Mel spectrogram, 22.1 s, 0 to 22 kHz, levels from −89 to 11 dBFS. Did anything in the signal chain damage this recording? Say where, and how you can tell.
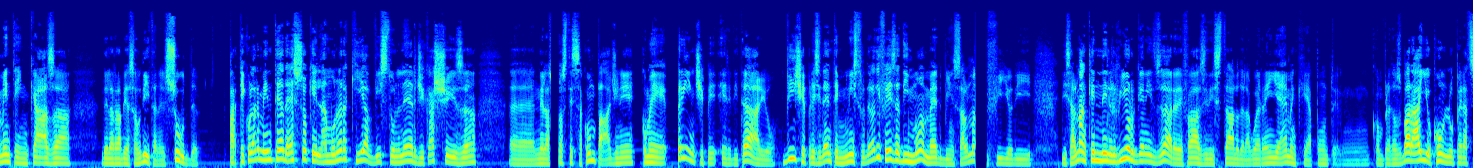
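Yes, at the network stage: two stream reconnects in this speech. At 8.26–8.40 s, after "l'energica ascesa eh nella", the audio drops to silence for 125 ms and resumes at "stessa compagine come principe" slightly ahead, skipping roughly 70 ms of material. At 14.63–14.82 s a 173 ms gap ends on "figlio di di", about a fifth of a second further on. The connection dropped, the player reconnected and restarted its decoder at the live position, so audio is both missing and skipped.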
